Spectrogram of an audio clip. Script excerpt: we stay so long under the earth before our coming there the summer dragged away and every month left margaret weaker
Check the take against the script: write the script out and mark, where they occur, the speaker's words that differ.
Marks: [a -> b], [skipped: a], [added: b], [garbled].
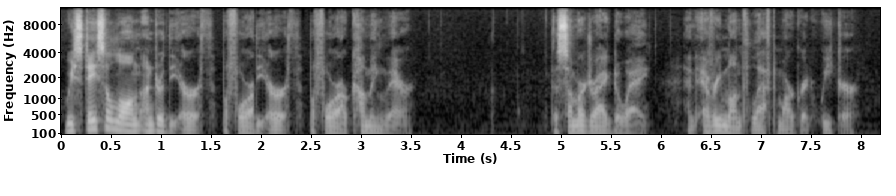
we stay so long under the earth before [added: the earth before] our coming there the summer dragged away and every month left margaret weaker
